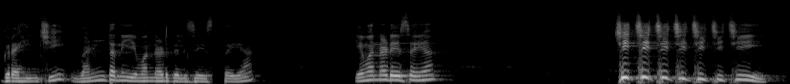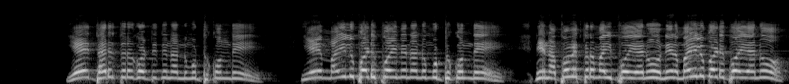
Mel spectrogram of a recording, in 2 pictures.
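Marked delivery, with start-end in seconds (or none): 6.2-15.7 a hammed-up squeamish man crying tut-tut in disgust; mock disgust at being made unclean. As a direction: act out a fussy man recoiling from a touch. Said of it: "అని చెప్పేసి అన్నాడా?".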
